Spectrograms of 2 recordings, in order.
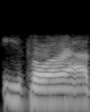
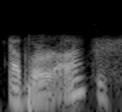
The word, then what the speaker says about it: Évora: And the main towns there are, Évora, which most people pronounce Evora, but it's pronounced Évora.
